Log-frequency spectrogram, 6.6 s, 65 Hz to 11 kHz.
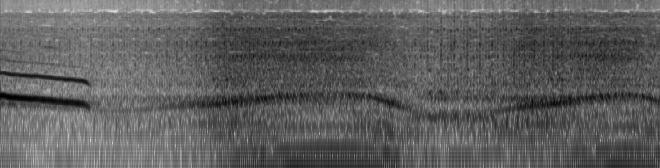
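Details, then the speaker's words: Peugeot 206 2.0 HDi 90 at idle: a clear whine that rises and falls as revs move between 1000 and 1300 rpm, caused by a timing belt over-tensioned by an auto centre, which risks premature belt failure. "voilà ce bruit là c'est tout simplement un bruit qui démontre que la croix est trop tendue"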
